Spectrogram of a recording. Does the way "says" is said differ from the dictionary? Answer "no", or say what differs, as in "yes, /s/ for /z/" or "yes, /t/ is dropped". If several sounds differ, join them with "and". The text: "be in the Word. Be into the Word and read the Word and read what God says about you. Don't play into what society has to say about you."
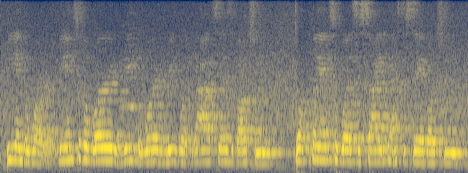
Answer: no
